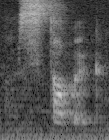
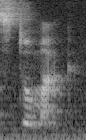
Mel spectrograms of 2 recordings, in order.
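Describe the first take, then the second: First: It is said the British broadcast way. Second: It is said in a local, non-British way. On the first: The speaker calls it right. "why did they pronounce it as stomach" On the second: The speaker calls it wrong. "not stomach"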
